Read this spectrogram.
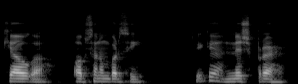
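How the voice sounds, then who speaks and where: Flat-voiced man teaching exam answers. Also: medium pitch, moderate pace, gravelly. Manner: explains point by point, repeats answers, checks in with 'ठीक है'. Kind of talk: exam paper walkthrough.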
